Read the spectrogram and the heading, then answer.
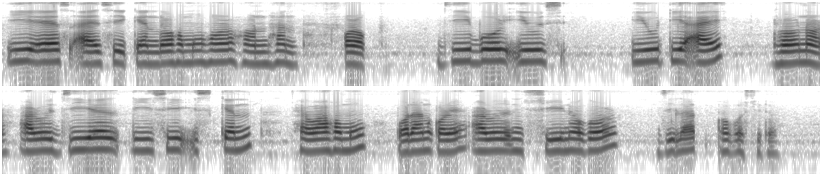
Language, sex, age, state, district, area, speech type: Assamese, female, 45-60, Assam, Dhemaji, rural, read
